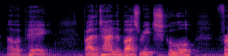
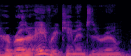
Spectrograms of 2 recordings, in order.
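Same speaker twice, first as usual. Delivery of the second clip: ordinary delivery, nothing marked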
